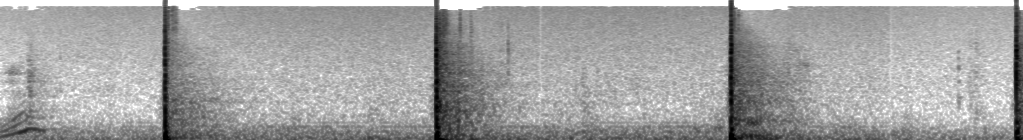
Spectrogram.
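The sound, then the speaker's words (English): A rug beater whacks a rug in four sharp, loud smacks spaced about a second and a half apart, each a bright crack with a short tail, over a quiet background. “What you're hearing is a rug beater.”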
